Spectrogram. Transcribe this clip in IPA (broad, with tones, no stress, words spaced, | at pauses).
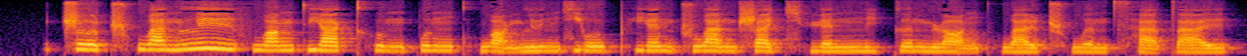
ʈ͡ʂɤ˨˦ʈ͡ʂʰwa˨˦nle˥˨ɪ̯ fwɑ˦ŋt̪jä˦kʰʊ̰˨˩ŋ pɤ˥˨ŋkʰwɑ̰˨˩ŋly˨˦nɕjo˥˨ʊ̯ pʰjɛ˥˨nʈ͡ʂwa˥˨nʂä˥˨ t͡ɕʰɥɛ˨˦nn̪ḭ˨˩kə˥˨n ɻɑ̰˨˩ŋpʰwa˨˦ɪ̯ʈ͡ʂʰwə˨˦nt͡sʰä̰˨˩ t̪a˨˦ɪ̯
